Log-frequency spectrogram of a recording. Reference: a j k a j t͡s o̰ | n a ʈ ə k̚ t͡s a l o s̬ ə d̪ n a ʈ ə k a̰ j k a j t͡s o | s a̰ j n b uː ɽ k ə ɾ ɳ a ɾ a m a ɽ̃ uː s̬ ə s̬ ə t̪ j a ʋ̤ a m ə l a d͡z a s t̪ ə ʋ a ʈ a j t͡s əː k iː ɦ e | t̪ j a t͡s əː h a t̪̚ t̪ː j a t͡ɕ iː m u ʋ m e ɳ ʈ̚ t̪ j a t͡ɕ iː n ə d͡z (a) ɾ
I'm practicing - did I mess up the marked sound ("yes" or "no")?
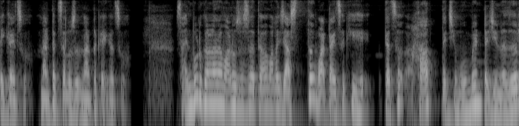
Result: yes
